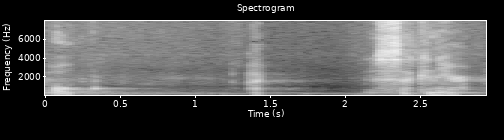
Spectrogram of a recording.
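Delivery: half-whispered, trailing off into the phone; absent-minded whisper to yourself; distracted whisper. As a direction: murmur it like your eyes are on a text. Distracted by texts, self-quote.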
